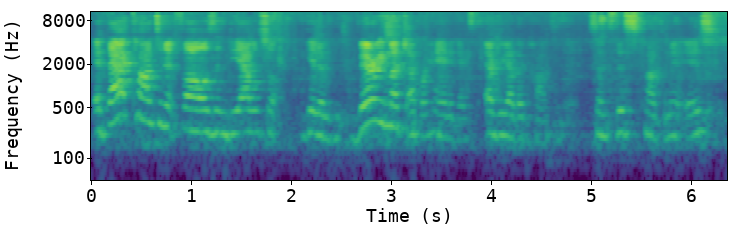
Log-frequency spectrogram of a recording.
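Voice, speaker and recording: A woman's voice: on the high side, fast, a bit bright. A woman acting as game master in casual, giggly tabletop banter, swearing freely as she narrates. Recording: echoey room with background noise.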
